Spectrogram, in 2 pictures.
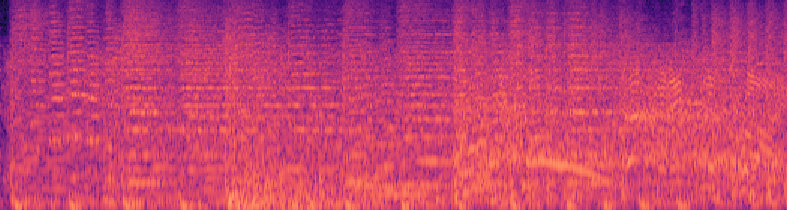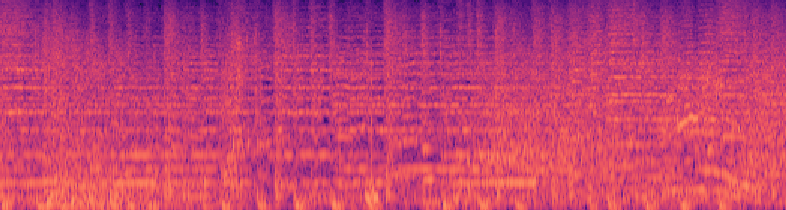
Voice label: promo sports; sky; uk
